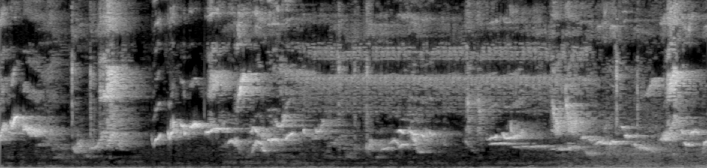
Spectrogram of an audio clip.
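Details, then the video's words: White-rumped shama in full, varied song used as a lure to provoke a reluctant shama into singing: loud whistled and warbled phrases, some rising and some falling, with sharp chips between, delivered almost without pause. "PANCINGAN MURAI BATU GACOR BONGKAR MATERI // AMPUH UNTUK MENAIKAN EMOSI MURAI SUSAH BUNYI"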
